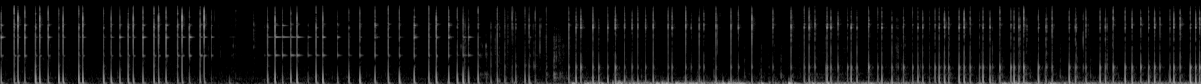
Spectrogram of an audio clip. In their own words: 5:17 - 6:34 Tapping on glass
